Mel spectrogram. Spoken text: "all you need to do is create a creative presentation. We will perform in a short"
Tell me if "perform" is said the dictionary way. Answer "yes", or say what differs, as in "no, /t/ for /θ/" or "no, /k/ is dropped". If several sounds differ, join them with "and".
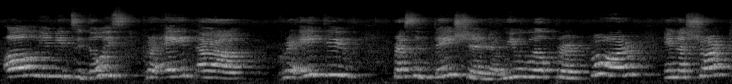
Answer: no, /m/ is dropped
